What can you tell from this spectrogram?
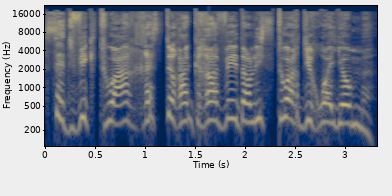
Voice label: victory, fr; cookierunwiki

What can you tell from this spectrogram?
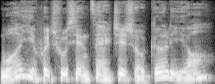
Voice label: upgrade, zh-hant; Cookie Run

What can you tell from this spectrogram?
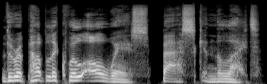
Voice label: touch, en; cookierunwiki

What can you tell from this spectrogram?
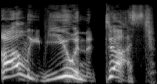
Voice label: battle en

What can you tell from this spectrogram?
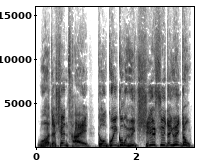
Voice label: levelup zh-hant; Cookie Run

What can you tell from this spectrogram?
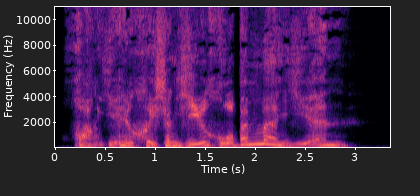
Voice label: levelup zh-hant; Cookie Run

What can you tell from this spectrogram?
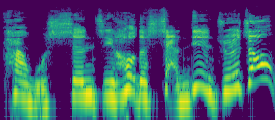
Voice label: levelup zh-hant; cookie run

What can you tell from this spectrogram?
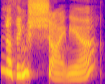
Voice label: touch, en; cookie run

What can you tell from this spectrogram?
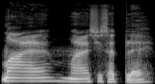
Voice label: upgrade, fr; cookie run

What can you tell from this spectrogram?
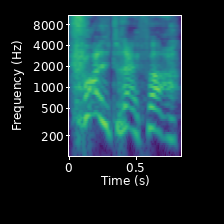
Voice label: skill, de; cookie run

